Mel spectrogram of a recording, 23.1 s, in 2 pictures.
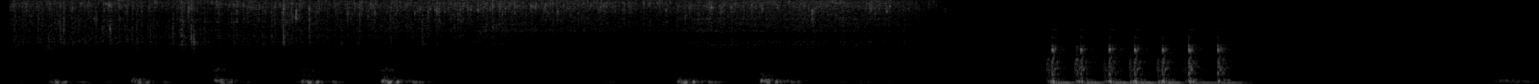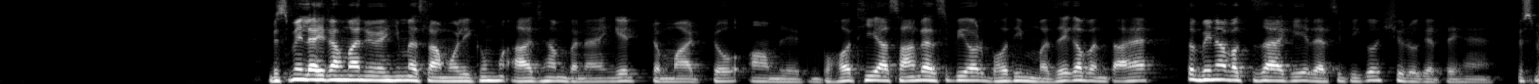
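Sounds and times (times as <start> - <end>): oil sizzling in a frying pan: 0.1 - 13.4
spatula knocking on a pan: 0.3 - 3.2, 5.1 - 6.0, 7.9 - 9.4
rhythmic taps: 0.4 - 3.2, 7.9 - 9.3.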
